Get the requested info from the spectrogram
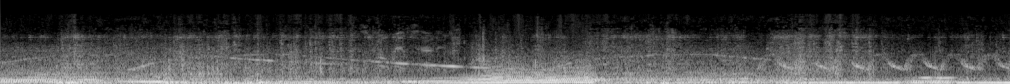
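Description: Police siren wailing in slow falling and rising sweeps, changing to a fast yelp near the end. Under it a car engine revs up under hard acceleration about halfway through.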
